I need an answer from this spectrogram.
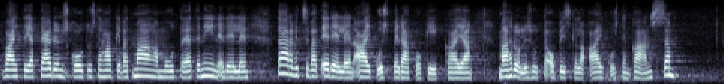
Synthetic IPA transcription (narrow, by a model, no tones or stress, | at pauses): ʋɑiht̪ɑjɑt̪t̪ːæydænːyskoulut̪ust̪ɑhɑkeʋɑt̪mɑːhɑmːuːt̪ːɑjɑt̪jɑniːnedelːeːn | t̪ɑrʋit̪seʋɑt̪edelːeːnʔɑikuispedɑkokiːkːɑːjɑmɑhdolːisuːt̪ːɑ̰ʔopiskelːɑ̰ʔɑikuist̪eŋkɑnsːɑ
